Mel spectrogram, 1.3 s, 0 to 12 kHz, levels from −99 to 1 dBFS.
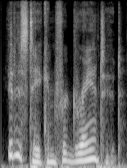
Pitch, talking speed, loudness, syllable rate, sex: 150 Hz, 235 wpm, -18 LUFS, 6.3 syllables/s, male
